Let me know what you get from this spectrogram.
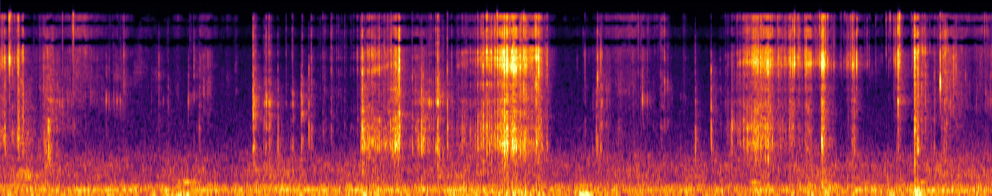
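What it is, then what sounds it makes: Bar of soap scraped into shavings. A solid bar of soap, mostly white with a blue edge, is held in the hand and scraped with a metal utility blade into shavings. Soft, crisp, bright scraping and crunching comes in uneven strokes, swelling into louder bursts near the middle and toward the end, with quiet pauses between.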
